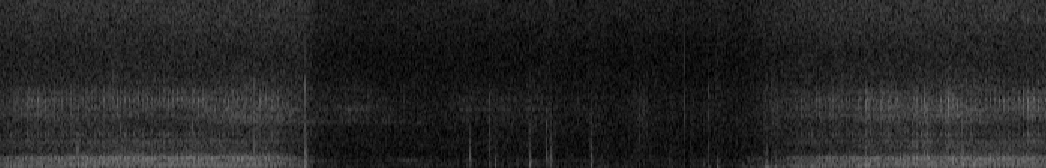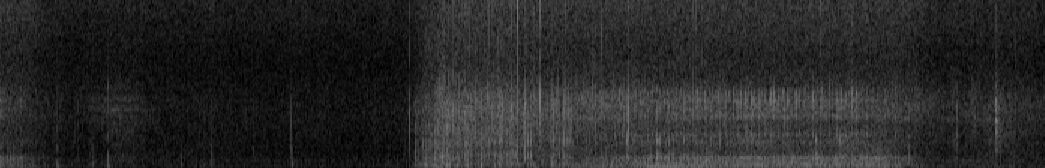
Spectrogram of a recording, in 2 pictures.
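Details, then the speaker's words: Adult man snoring loudly at bedtime: deep, rumbling snores lasting two to three seconds each, about three in fourteen seconds, with quiet gaps between. "My husband is snoring. He's loud."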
